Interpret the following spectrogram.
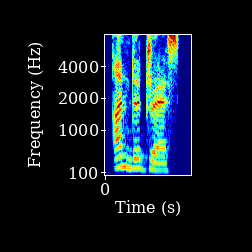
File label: "underdress", Indian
